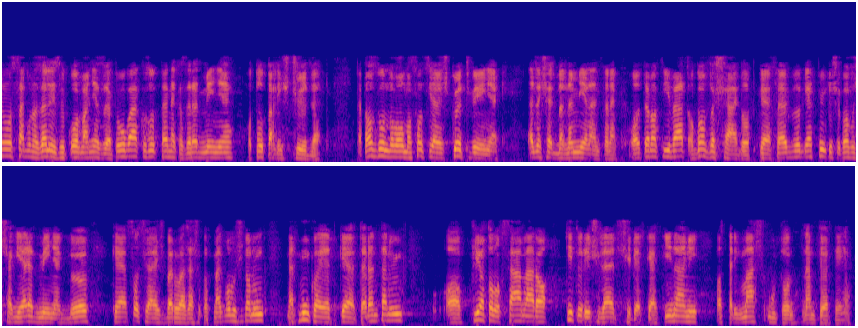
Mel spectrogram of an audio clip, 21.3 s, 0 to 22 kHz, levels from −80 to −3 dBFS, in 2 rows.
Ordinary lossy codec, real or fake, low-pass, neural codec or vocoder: MP3, 32 kbps; fake; 5.4 kHz; codec, 44.1 kHz, 3.4 kbps, Pupu-Codec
